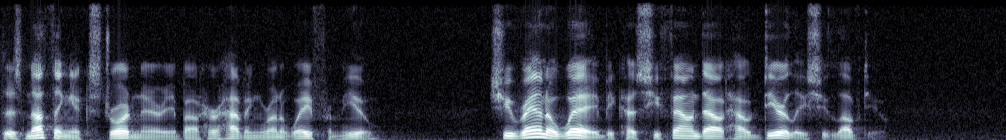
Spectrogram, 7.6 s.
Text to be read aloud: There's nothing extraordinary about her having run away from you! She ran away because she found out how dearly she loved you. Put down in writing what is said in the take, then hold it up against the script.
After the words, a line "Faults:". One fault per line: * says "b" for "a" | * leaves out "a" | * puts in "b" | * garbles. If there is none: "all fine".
There's nothing extraordinary about her having run away from you! She ran away because she found out how dearly she loved you.
Faults:
all fine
